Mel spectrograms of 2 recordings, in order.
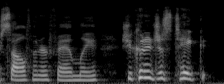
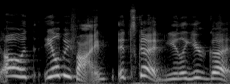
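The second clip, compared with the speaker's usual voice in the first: mock-nonchalant, casual, dismissive, higher pitch; 2 semitones higher than usual. Speaker complains about a man brushing off horrible events, mimicking his nonchalant reply. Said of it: "He's so nonchalant about the horrible things".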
